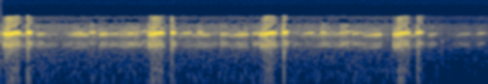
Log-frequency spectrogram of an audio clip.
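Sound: frog croaking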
